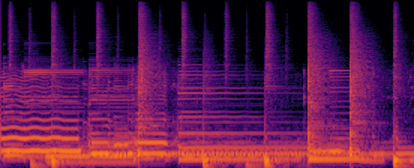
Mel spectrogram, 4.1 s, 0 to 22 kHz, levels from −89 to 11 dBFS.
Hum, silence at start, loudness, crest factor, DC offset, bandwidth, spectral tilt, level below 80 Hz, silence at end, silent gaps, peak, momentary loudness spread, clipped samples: none; 0 s; -23 LUFS; 20 dB; under 0.1%; over 20 kHz; -6 dB/octave; -38 dBFS; 0 s; none; -2 dBFS; 6 LU; under 0.1%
